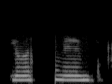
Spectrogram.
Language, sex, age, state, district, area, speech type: Hindi, female, 30-45, Uttar Pradesh, Prayagraj, rural, conversation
